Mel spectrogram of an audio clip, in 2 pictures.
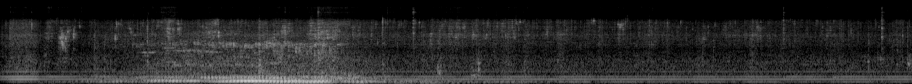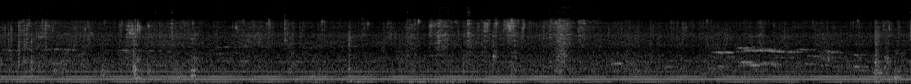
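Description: Sliced eggplant deep-frying in hot oil in a pan, a steady sizzle with metal tongs now and then clicking against the pan. A louder low rumbling sound swells up about two seconds in and fades a second or so later, over a steady low hum.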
